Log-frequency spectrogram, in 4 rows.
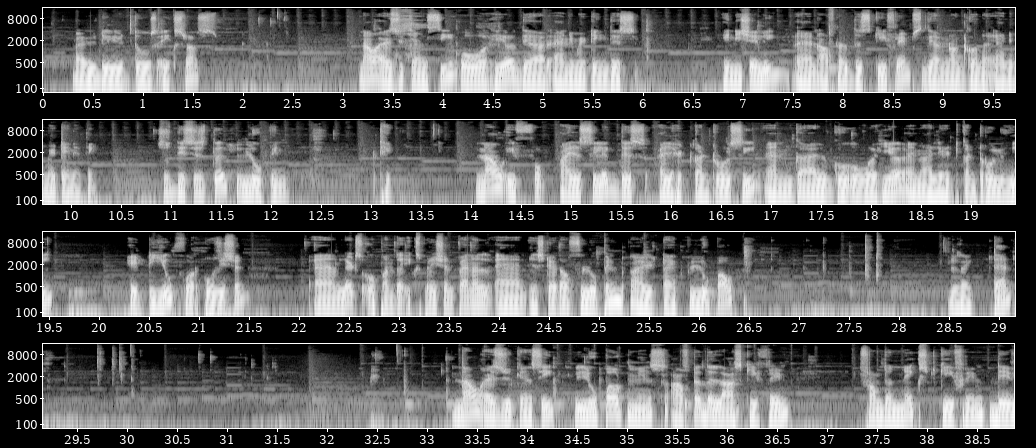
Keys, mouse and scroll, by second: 0.6 Right, 2.1 click, 3.2 space, 9.7 space, 10.8 click, 14.9 click, 16.3 ctrl+c, 17.7 click, 18.8 ctrl+v, 20.6 u, 22.0 click, 26.9 Down, 27.6 Return, 28.9 Right, 30.7 click, 31.3 =, 31.4 =, 32.5 click, 33.3 space, 35.7 k, 37.4 Page_Down.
